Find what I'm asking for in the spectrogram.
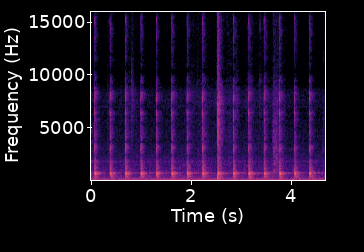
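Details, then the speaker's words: CODE 3 emergency light bar run on a battery charger, white lights on: sharp, even ticks about three per second over a faint hum; abnormal ticking, possibly something tripping like a circuit breaker or a flasher, cause unconfirmed. "But I don't know why if that's a tripping like a circuit breaker, or is that a flash or something?"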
